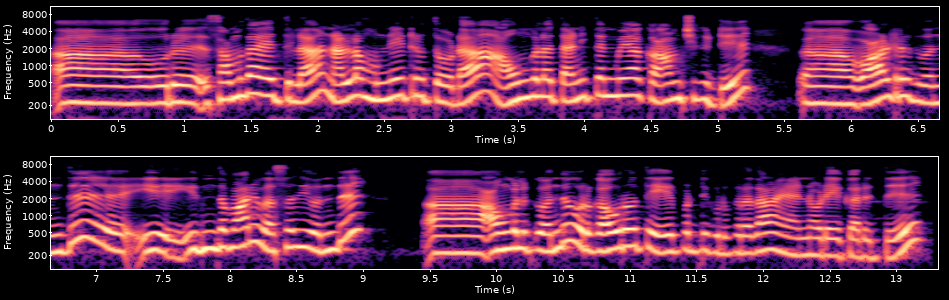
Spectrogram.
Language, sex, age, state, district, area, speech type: Tamil, female, 30-45, Tamil Nadu, Sivaganga, rural, spontaneous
